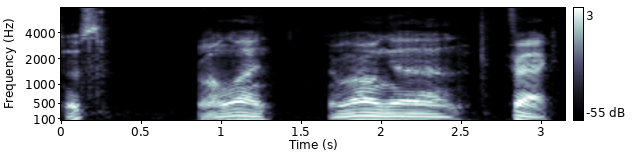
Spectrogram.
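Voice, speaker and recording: A man's voice: rumbling low, fairly even intonation, slow pace, no echo, studio quality. A man streaming casually, talking listeners through his voice acting practice. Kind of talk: casual live stream commentary.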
